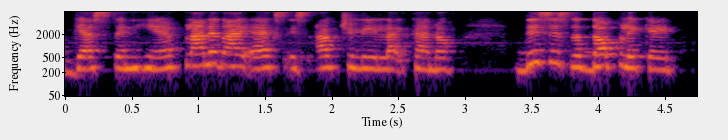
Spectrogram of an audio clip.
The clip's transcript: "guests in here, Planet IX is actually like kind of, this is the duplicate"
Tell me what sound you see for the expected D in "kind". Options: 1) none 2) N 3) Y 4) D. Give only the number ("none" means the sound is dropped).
4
